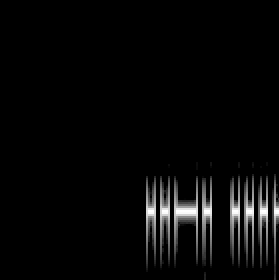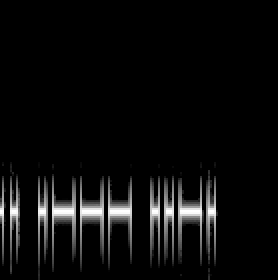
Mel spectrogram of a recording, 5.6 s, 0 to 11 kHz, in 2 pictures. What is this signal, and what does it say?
Morse code, heard as a keyed tone, about 17 wpm, 700 Hz. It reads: F5JF
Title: DXCC-100 Call Signs - 4 Characters - Repeated 3x - 17wpm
